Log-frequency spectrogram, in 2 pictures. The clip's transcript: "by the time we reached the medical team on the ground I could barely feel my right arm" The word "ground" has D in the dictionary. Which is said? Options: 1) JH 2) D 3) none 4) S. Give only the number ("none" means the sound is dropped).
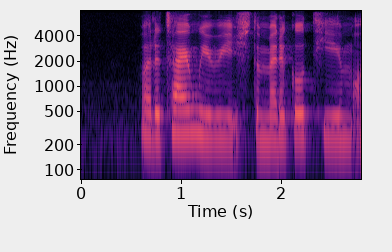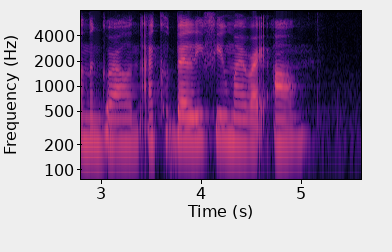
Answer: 2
